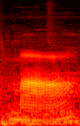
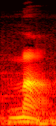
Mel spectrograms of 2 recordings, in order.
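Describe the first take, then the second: First: The pitch starts low, dips, then rises. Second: The pitch falls sharply from high. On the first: "Third tone ma, starts low, dips, then rises" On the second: "Fourth tone ma, it's very sharp, falling"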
